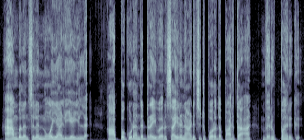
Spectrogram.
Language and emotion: Tamil, disgusted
